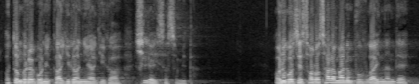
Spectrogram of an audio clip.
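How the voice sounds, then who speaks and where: A male pastor preaching a sermon to his congregation in a church, building phrases up with emphasis and letting them fall soft at the ends. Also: a little high. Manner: earnest preaching with swelling emphasis and soft trailing endings. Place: church sanctuary. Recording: long reverb of a church hall.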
